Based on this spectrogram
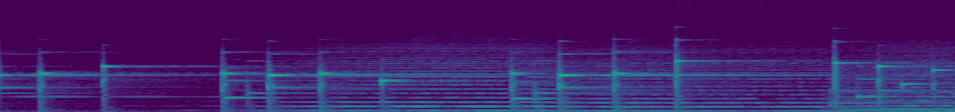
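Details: Soft, slow piano music with sustained chords and single struck notes; no animal sounds are heard.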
